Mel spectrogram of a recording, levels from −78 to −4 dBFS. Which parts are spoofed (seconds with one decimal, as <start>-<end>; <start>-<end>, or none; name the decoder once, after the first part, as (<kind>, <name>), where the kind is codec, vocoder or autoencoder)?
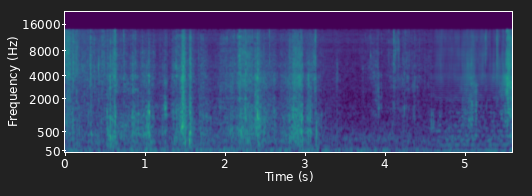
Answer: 4.6-5.6 (vocoder, BigVGAN v2)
